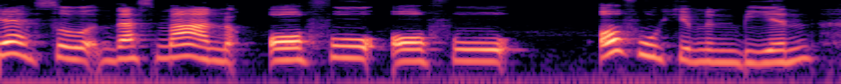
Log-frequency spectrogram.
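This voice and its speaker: A woman's fairly high voice in a Glaswegian accent, with ordinary pitch variation. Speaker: YouTuber discussing true crime and controversies. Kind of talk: casual true crime commentary. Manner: conversational, animated.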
